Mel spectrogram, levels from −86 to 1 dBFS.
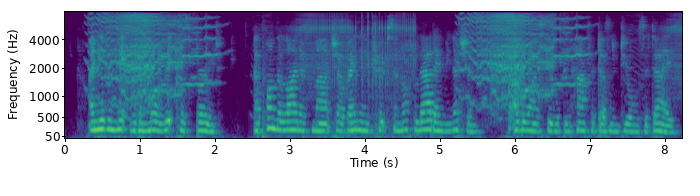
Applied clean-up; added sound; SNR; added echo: none; Squeak; 8 dB; reverberation time 0.2 s.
